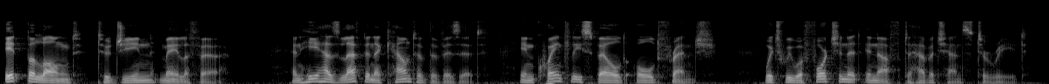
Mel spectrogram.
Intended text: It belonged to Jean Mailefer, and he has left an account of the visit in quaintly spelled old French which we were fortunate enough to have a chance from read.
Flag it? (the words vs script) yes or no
yes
